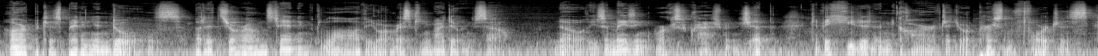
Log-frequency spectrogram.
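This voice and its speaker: A man playing a seasoned, patient and wry craftsman teacher in an ASMR roleplay, speaking in a measured, hushed way with dry humor. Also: rumbling low, vocal fry, reverberant, noisy background, exaggerated voice. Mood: knowing, dry. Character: seasoned male sci-fi fantasy mask-forging craftsman teacher, patient, wry. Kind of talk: ASMR roleplay, instructional monologue.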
